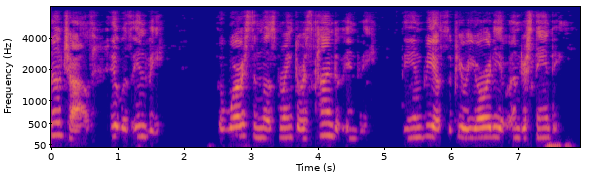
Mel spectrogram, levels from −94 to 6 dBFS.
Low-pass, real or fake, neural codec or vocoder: 7.2 kHz; real; none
